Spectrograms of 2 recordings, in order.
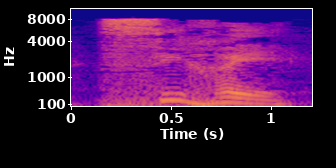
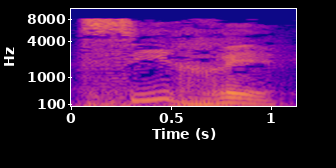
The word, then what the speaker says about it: psique: não é cardia e em grego a alma é se rei que alguns em português erroneamente pronunciam-se que disse que já ouviu falar de psique dessa pronúncia errada a pronúncia correta é se ri nós inclusive no brasil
